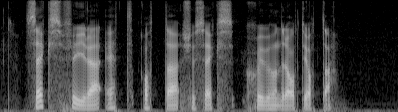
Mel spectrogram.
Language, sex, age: Swedish, male, 27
